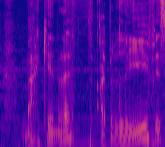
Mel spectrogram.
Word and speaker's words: Machynlleth: It's in central Wales, or just north of that, and it's called Mach loop because it starts at a town called Machynlleth, I believe is how it's said, but anyway, there we go.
